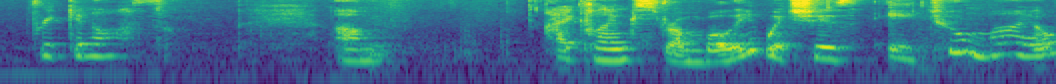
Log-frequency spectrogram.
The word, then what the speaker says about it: Stromboli: Jenny Bender um Stromboli which in Italian is pronounced Stromboli It's actually an island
